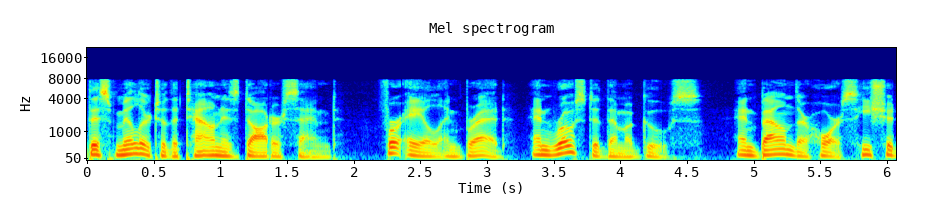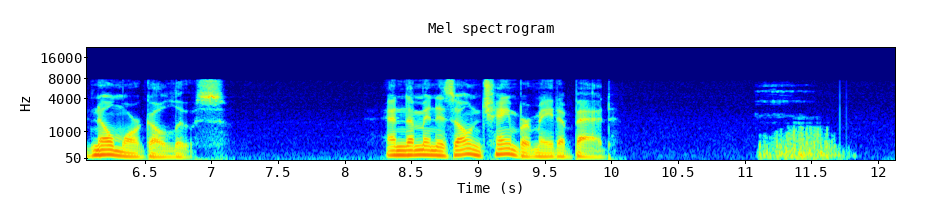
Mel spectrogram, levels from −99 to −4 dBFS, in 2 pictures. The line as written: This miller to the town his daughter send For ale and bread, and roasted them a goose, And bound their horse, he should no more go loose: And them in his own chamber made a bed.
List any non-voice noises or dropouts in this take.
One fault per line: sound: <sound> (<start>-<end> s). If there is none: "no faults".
sound: sigh (11.1-11.9 s)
